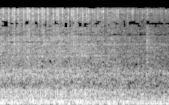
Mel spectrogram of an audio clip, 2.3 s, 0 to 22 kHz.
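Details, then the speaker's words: 2009 Ford F-150 5.4 V8 after a botched timing job by another shop, vapor hose capped off; idle rolls and hunts, low thrum pulsing unevenly, power balance unchanged; rough idle, cause undetermined. "rolling idle on there let's see how it is in the power balance real quick"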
